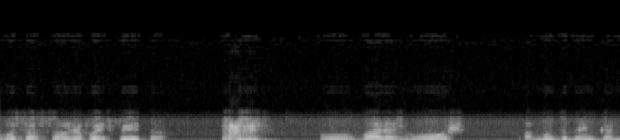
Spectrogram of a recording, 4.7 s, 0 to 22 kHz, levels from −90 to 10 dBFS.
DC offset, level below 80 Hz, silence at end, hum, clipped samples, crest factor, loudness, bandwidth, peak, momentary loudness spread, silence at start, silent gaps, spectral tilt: under 0.1%; -56 dBFS; 0 s; none; under 0.1%; 20 dB; -24 LUFS; 4.9 kHz; -4 dBFS; 14 LU; 0 s; none; -8 dB/octave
